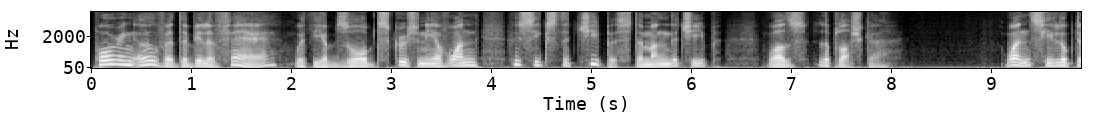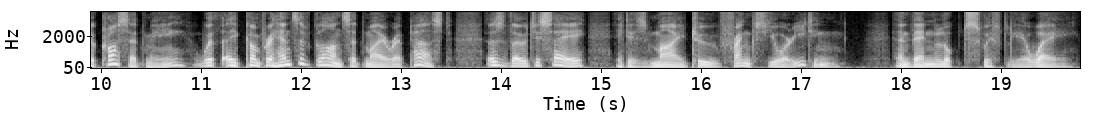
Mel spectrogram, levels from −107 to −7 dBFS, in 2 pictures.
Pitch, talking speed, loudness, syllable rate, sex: 130 Hz, 155 wpm, -20 LUFS, 4.5 syllables/s, male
